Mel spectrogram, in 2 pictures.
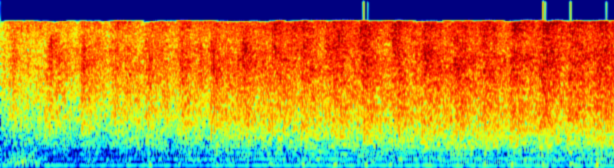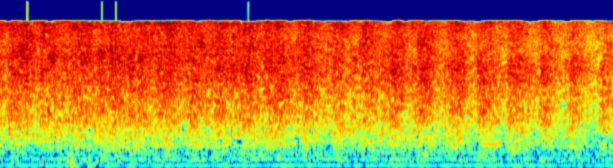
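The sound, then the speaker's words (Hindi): Sustained applause from a large crowd, a dense, even roar of many hands clapping that stays loud and steady for the whole stretch with no voices breaking through. “आपकी तालियां बता रही हैं कि आप एनर्जेटिक हैं और सदा मुस्कुराते रहेंगे।”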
